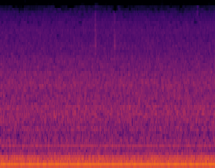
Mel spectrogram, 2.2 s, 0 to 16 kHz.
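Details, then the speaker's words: RV powered by a Samlex PST-2000-12 2000 W inverter running a microwave, drawing about 1,100 W; steady low hum, soft fan rush, no rattle or whine, inverter fan coping fine under heavy load. "so we'll just turn on the microwave for around thirty seconds you're the fans slowing down a little bit we're drawing 1,100 watts sir by the looks of it"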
